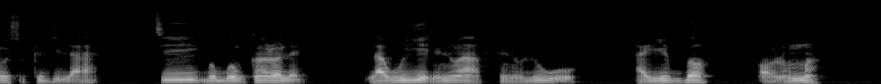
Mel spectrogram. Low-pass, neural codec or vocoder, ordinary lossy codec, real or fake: none; none; none; real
